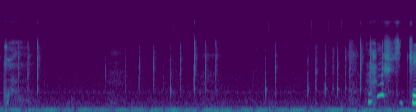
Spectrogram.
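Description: Soft menu clicks tick repeatedly.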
